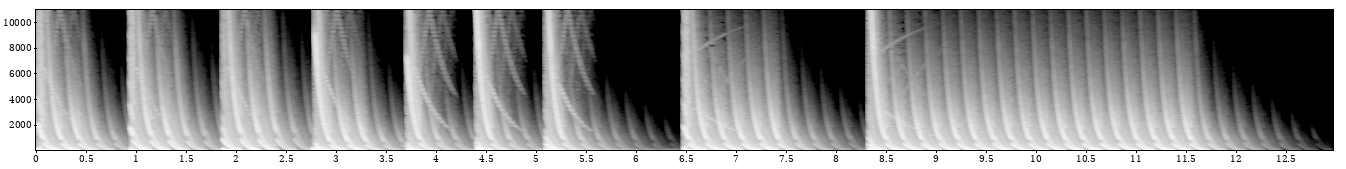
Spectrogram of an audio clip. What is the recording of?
SCI FI GUN
I created sound in Synth1/EQ. Tell me in comments, where used my sound (Please)
animation, blaster, game, gun, movies, sciencefiction, scifi, soundeffects, soundtv, tvseries, videogame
